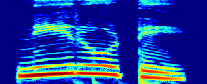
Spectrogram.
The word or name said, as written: ನೀರೊಡೆ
